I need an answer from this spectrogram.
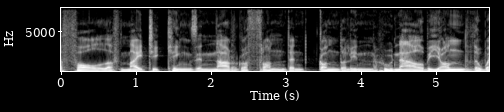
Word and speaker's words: Nargothrond: dr and thr, and so according to the pronunciation rules which we've been told, they should both be stressed on that second to last syllable, so Imladris and Nargothrond.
